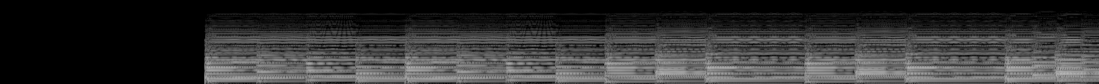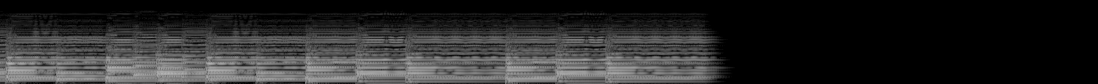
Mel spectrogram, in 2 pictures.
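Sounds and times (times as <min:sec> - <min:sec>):
piano instrumental in C: 0:02.1 - 0:18.2.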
